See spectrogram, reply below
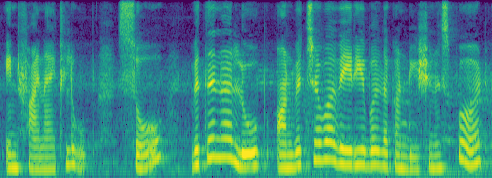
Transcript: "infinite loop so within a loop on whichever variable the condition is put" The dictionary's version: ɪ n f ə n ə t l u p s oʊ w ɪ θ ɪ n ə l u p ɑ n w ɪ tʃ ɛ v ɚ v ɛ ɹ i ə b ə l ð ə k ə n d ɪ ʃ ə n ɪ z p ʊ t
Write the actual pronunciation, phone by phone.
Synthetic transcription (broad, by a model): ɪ n f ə n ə t l u p s oʊ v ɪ t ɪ n ə l u p ɑ n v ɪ tʃ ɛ v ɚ v ɛ ɹ i ə b ə l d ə k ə n d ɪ ʃ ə n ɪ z p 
